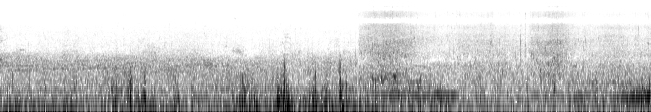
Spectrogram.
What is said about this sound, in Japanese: えこれ見てください。これ、あの、海岸沿いなんですよ。家族連れとかがいますね。えー、航海沿岸に来ました。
